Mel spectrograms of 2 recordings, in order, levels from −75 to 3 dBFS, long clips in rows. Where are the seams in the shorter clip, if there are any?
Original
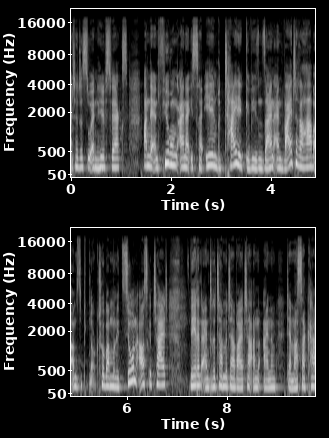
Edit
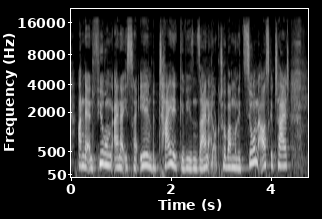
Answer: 0:02.8

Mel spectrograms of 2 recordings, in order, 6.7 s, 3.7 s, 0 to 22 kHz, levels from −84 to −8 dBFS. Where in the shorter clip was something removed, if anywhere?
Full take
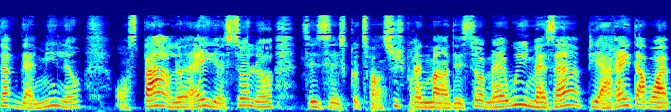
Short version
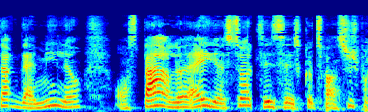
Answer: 0:02.5

